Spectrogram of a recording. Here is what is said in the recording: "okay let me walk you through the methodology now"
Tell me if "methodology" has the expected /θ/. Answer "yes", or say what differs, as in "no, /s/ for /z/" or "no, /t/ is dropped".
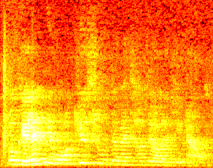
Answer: no, /s/ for /θ/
